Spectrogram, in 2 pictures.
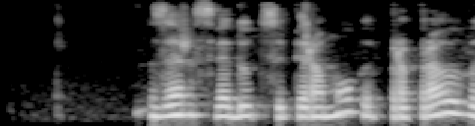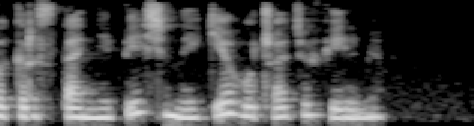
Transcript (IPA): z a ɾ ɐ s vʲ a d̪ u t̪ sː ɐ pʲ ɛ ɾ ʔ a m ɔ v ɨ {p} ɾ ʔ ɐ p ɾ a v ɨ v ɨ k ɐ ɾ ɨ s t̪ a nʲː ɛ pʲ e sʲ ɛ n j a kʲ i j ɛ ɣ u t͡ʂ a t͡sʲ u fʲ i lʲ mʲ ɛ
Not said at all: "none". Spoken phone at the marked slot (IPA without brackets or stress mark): p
